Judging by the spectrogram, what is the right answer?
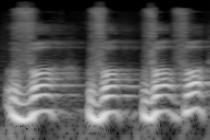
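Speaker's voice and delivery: V as F with voicing added; voiced V. Shown as a demonstration. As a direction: repeat short, buzzing V sounds evenly. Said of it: "add some voicing sound to the f".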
